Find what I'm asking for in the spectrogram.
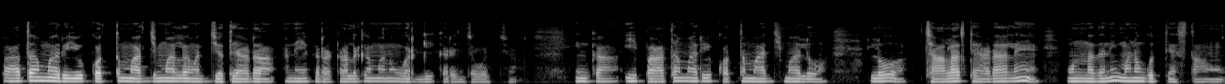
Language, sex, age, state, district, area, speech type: Telugu, male, 18-30, Andhra Pradesh, Eluru, rural, spontaneous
